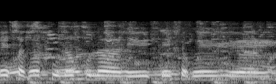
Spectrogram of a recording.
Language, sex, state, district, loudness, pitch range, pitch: Marathi, female, Maharashtra, Mumbai Suburban, -13 LUFS, 195-210 Hz, 200 Hz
